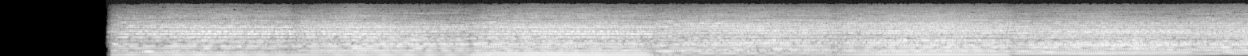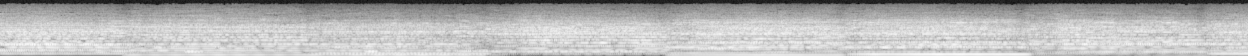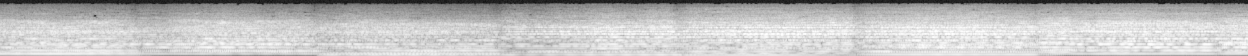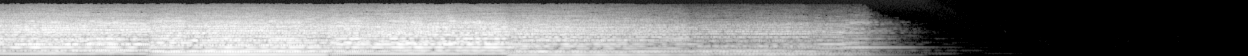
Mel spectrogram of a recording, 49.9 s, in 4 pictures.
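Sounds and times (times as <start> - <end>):
string quintet playing: 1.1 - 46.4.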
